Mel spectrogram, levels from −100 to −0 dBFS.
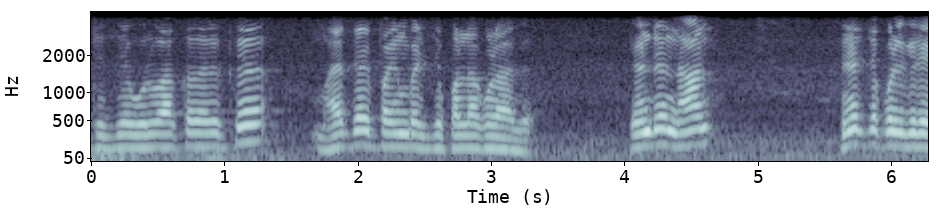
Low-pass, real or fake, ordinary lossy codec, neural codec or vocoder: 3.6 kHz; real; none; none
